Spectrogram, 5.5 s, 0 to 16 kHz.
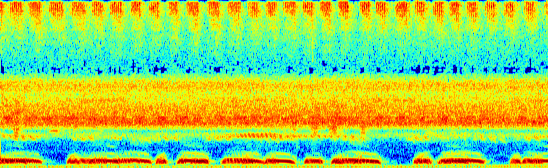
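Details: Spotted dove, a wild-caught decoy bird that coos well, recorded 26 September 2020 at Konlong: rapid low hollow coos in short bursts, about a dozen notes in five seconds, over a faint steady hiss.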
